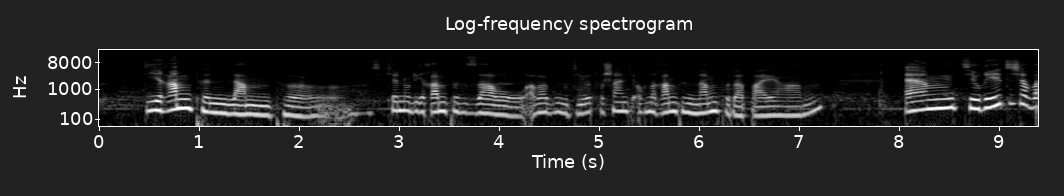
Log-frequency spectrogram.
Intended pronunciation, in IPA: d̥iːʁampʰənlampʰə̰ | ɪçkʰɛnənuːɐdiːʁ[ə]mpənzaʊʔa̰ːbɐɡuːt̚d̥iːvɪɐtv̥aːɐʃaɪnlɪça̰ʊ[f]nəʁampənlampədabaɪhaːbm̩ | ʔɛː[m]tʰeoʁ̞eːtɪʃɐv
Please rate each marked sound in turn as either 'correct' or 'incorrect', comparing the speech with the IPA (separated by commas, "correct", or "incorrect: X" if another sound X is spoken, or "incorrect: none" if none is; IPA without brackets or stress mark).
incorrect: a, incorrect: x, correct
